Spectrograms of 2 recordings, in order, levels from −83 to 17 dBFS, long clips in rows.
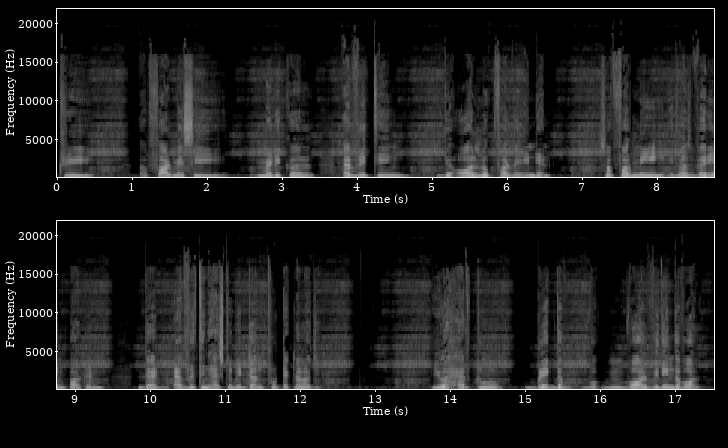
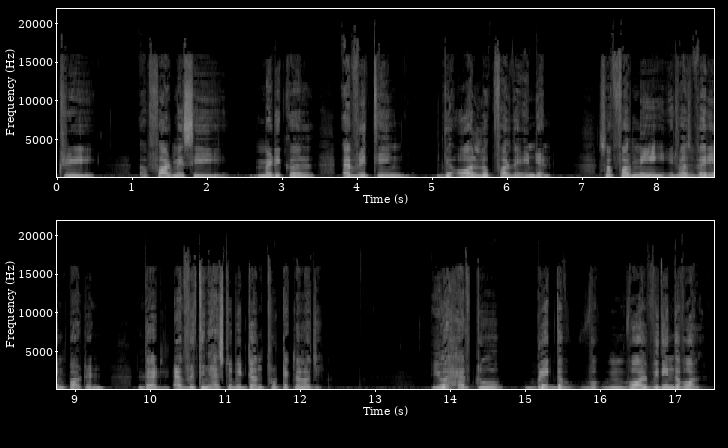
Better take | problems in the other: second | hiss; noticeable; throughout; 15 dB below the speech

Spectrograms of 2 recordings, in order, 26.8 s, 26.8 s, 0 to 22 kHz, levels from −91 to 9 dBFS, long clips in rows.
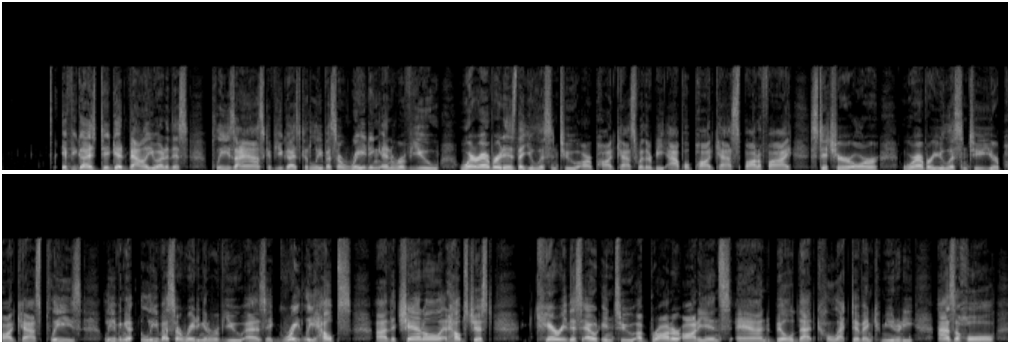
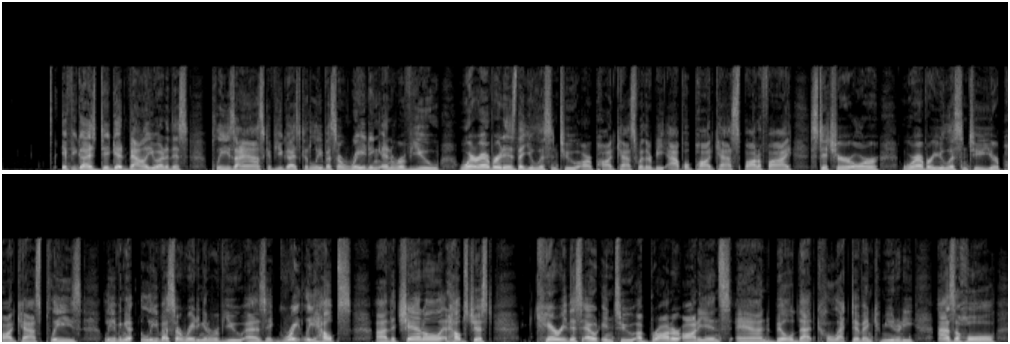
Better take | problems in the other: second | thin; somewhat; fading below 250 Hz

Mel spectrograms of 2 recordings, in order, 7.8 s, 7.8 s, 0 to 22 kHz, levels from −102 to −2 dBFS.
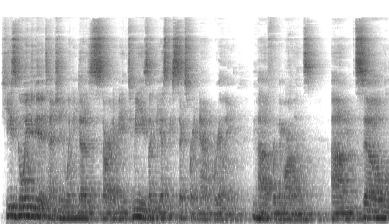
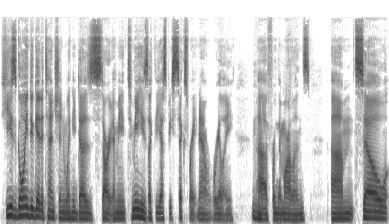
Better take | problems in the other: second | off-mic speech; far // room echo; noticeable; dies away in 0.9 s

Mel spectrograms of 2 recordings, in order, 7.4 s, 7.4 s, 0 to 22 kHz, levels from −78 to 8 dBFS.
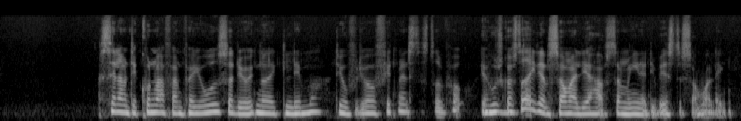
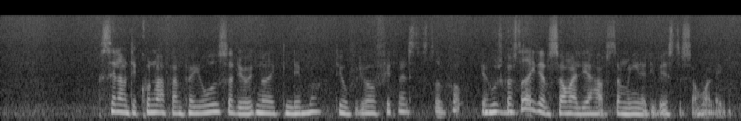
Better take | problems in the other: first | hiss; loud; throughout; 9 dB below the speech; faint in the first

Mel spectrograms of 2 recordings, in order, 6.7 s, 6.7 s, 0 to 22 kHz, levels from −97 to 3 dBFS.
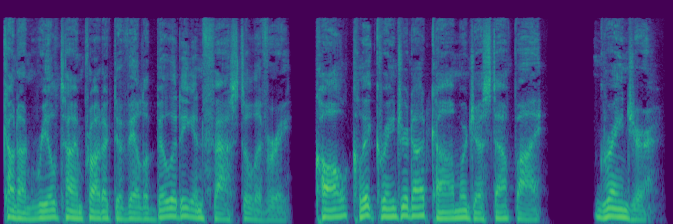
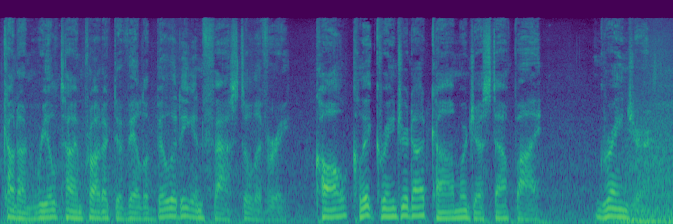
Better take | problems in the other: first | wind noise on the microphone; occasional gusts; 15 dB below the speech

